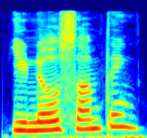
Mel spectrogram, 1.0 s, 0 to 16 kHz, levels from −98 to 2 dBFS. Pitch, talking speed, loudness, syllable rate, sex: 250 Hz, 185 wpm, -14 LUFS, 5.7 syllables/s, female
